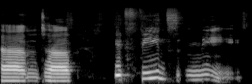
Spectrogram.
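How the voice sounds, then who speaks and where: This woman has a British accent and a fairly low pitch. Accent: British, strengthened recently. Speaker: head of people, business executive. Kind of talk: interview conversation.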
